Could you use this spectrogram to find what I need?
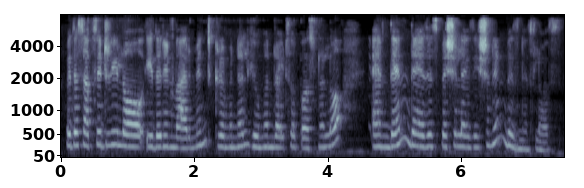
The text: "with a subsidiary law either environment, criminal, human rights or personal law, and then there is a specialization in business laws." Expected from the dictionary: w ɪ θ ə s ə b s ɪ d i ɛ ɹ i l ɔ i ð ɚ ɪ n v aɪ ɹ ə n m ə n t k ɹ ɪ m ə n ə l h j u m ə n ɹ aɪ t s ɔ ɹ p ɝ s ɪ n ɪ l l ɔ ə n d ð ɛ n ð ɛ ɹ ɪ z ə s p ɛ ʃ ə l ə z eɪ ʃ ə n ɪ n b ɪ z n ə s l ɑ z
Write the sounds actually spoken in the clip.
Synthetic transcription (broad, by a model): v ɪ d ə s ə b s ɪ d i ɹ i l ɔ i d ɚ ɪ n v aɪ ɹ ə n m ə n t k ɹ ɪ m ə n ə l h j u m ə n ɹ aɪ t s ɔ ɹ p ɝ s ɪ n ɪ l l ɔ ə n d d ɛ n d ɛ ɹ ɪ z ə s p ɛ ʃ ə l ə z eɪ ʃ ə n ɪ n b ɪ z n ə s l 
